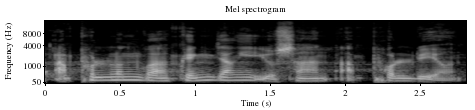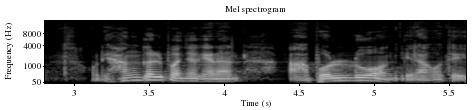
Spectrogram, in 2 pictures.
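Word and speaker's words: Ἀπολλύων: 이 아볼루온이라는 말이 나오는데, 제가 헬라어로 발음을 해드릴 테니까 뭐하고 비슷한지 한번 보시기 바랍니다. 아폴리온, 뭐하고 비슷합니까? 태양신 아폴론과 이름이 굉장히 비슷하지요.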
